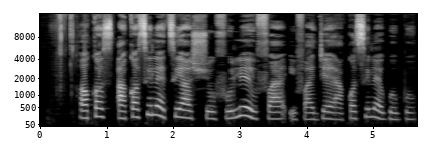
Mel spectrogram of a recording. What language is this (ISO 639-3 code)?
yor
